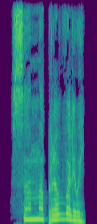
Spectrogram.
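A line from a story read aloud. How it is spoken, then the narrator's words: Hissed. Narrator (Russian): прошипела Анна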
